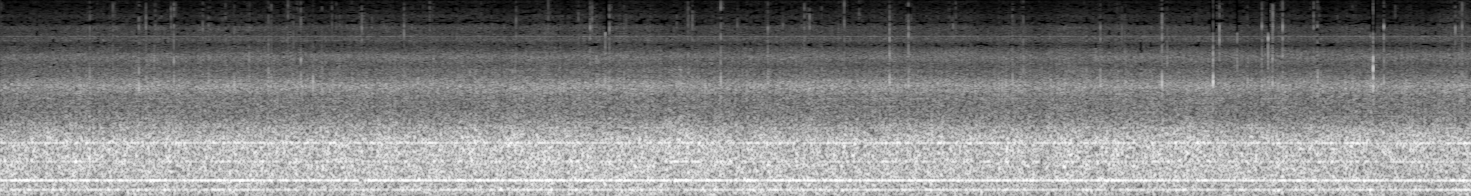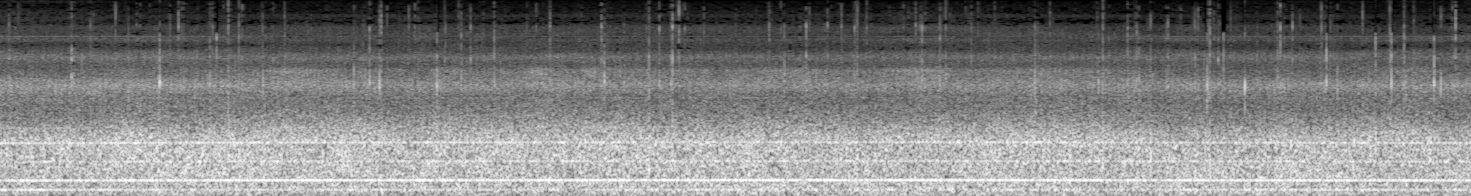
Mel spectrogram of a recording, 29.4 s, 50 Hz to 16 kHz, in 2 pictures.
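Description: Bixler 1.1 electric FPV plane in flight, heard through its onboard camera: the Turnigy 2826 brushless outrunner motor and 8x3.4 propeller running at steady throttle as a held hum of several tones, under a steady rush of wind noise.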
